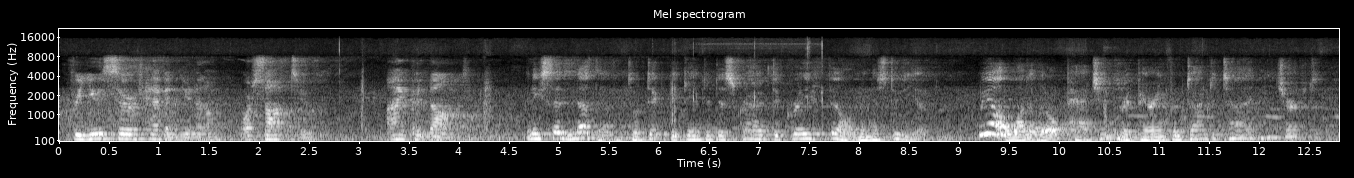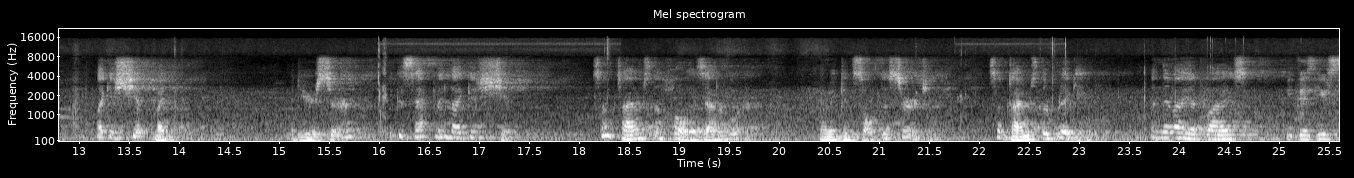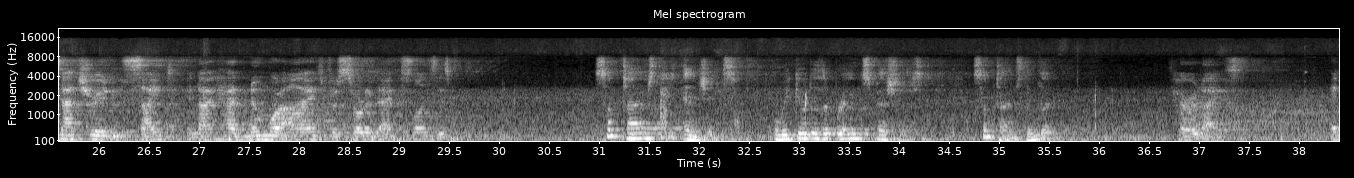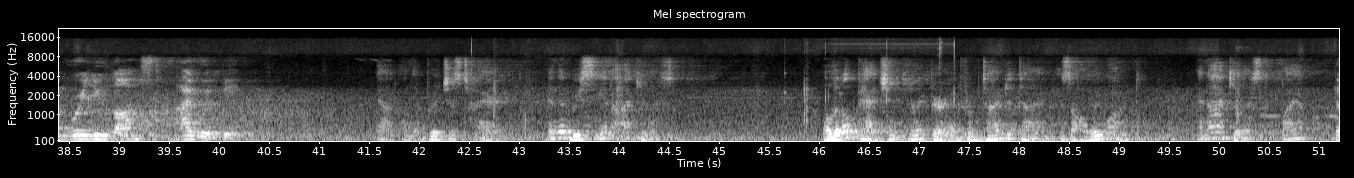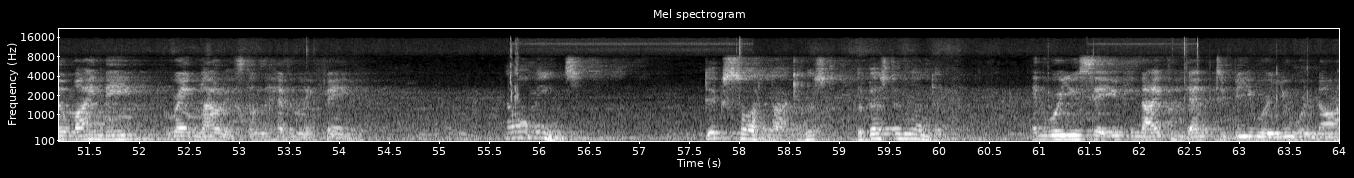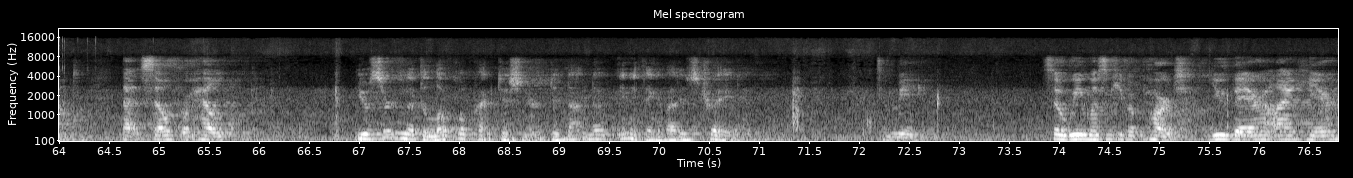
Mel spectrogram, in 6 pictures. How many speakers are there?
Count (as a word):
two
